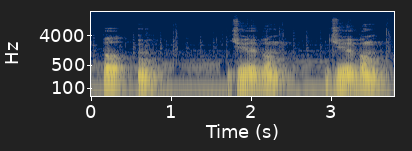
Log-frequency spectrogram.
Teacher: Note here that the drop in pitch is between a normal syllable and the nasal.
